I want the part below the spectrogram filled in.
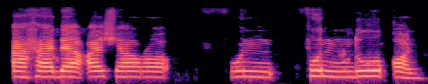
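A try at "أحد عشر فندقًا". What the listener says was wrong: Nggak pakai waw, fundukan.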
